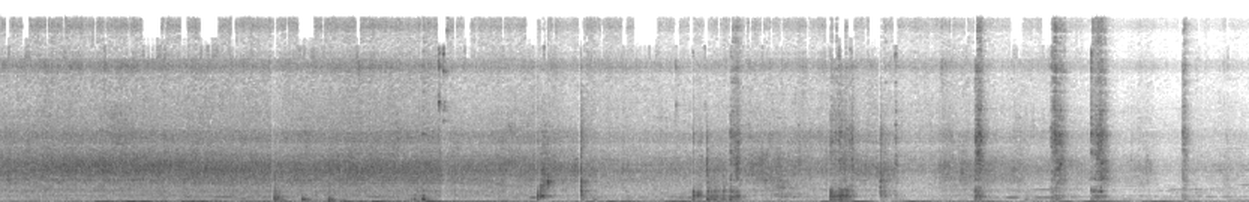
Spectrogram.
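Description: Onion and tomato sizzle steadily in a frying pan with a constant hiss, while a spatula stirs and scrapes the pan in irregular clacks that grow louder and more frequent toward the end.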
